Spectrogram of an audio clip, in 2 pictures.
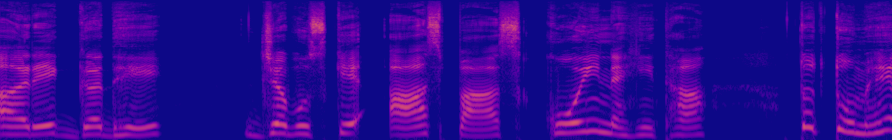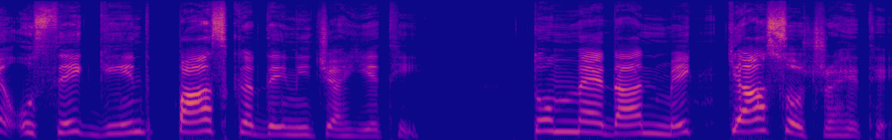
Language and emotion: Urdu, angry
